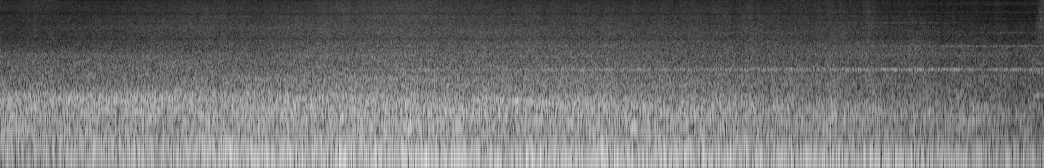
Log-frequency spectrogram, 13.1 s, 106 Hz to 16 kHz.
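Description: Keihan 800 series electric train pulling into an underground station, a loud steady rumble of wheels and running gear. The rumble swells about a third of the way in, then eases as the train slows, with a faint falling whine near the end as it brakes.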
